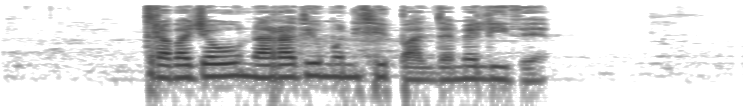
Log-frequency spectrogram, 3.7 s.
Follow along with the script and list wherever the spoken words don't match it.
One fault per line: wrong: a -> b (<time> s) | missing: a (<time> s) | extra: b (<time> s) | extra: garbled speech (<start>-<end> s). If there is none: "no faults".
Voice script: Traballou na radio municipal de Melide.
no faults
